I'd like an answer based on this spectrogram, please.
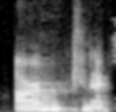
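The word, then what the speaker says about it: Armknecht: through linkedin you can find me at arm connect arm connects my maiden name and it's spelled a r m k k-n-e-c-h-t so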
